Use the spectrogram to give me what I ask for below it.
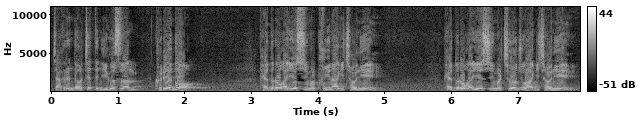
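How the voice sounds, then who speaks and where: Preacher: male pastor, somewhat high voice, sermon delivery with rhetorical questions, faint church room noise. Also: lively intonation, moderate pace, fairly bright tone. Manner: asks the congregation questions, acts out quoted speech.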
